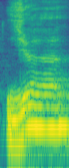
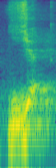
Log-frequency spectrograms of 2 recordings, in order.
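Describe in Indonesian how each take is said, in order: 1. Vokalnya dipanjangkan. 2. Vokalnya berhenti mendadak di tenggorokan. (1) "Jika tidak ada hamzahnya maka iya-nya panjang" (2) "kalau ada hamzahnya maka dia mentok nih suaranya"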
